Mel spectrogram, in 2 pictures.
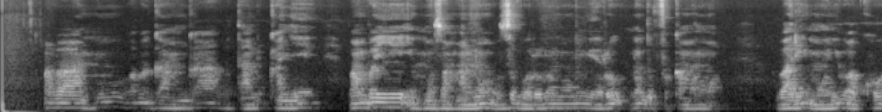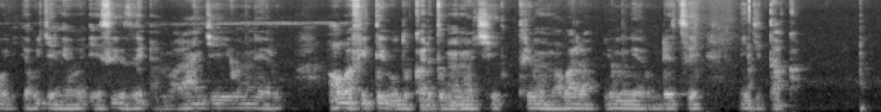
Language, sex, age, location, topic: Kinyarwanda, female, 18-24, Huye, health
